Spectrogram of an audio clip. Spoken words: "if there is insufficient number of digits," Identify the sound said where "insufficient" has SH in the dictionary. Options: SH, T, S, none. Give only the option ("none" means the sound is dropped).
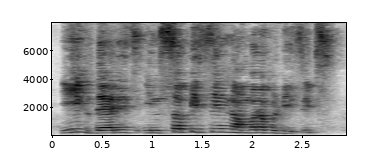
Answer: S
